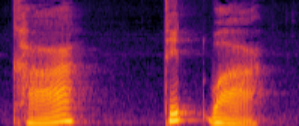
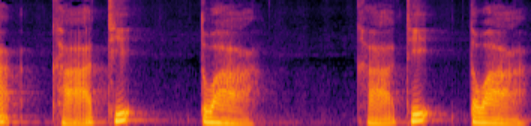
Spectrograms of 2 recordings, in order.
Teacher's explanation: เวลาอ่านออกเสียงมันเนี่ยก็คือออกเสียงสระอะครึ่งเดียว ครึ่งเดียวเพราะฉะนั้นถ้าเขียนภาษาไทยมันจะมียึกๆงงี้หรือสระอะเนี่ยออกเขียนครึ่งเดียวก็อ่านว่าขาทิตวาขาทิตวาไม่ใช่ว่า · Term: ตวาปัจจัย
